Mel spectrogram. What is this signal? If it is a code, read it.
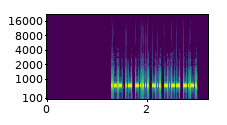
Morse code, heard as a keyed tone, about 50 wpm, 700 Hz. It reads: WA6DYC
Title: USA Call Signs Repeated 3x 50wpm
